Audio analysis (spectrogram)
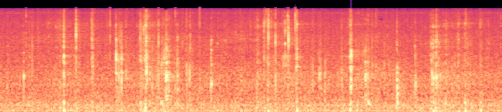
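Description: A metal knife cuts and scrapes a hand-sized solid block of dry marbled soap, breaking off crumbly pieces. Short, dry, bright crunches and clicks come in an irregular patter over a low background hiss. Each crackle stops almost instantly.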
